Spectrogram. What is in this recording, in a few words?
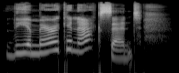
The American accent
